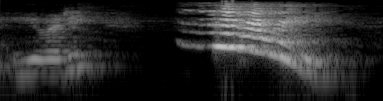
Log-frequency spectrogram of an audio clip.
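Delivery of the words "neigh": loud playful horse neigh; stripy neigh. Shown as a demonstration. Acting a zebra for the children, loud neigh. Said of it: "we've got to do a stripy neigh".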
